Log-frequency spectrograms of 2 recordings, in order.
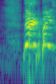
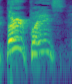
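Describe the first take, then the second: First: Louder, higher repeat. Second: Said in the usual way. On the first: Shown as a demonstration.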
